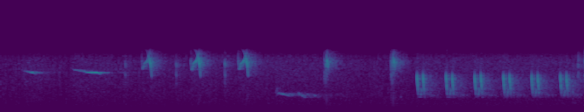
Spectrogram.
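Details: Lakeside alders at Zawady Oleckie hold a thrush nightingale: thin whistles and scattered high notes give way to a brisk run of repeated clicking notes, all against a steady hiss.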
